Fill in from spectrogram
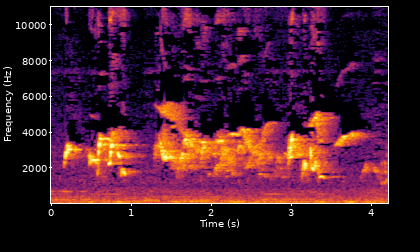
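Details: Captive red-whiskered bulbul singing lively phrases of sharp, bouncing chirps and warbled notes in separate bursts, some rising and some falling, over a quiet low background.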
